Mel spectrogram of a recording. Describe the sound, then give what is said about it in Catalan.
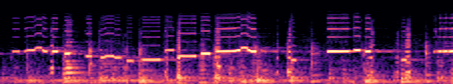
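Gralla shawms play a loud, bright, nasal melody together after a tribute concert, continuous, with brief breaks between phrases and a steady lower accompaniment beneath. No one speaks. “Encara sonen a les graies després d'aquest concert d'homenatge a Matías Masaricó”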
